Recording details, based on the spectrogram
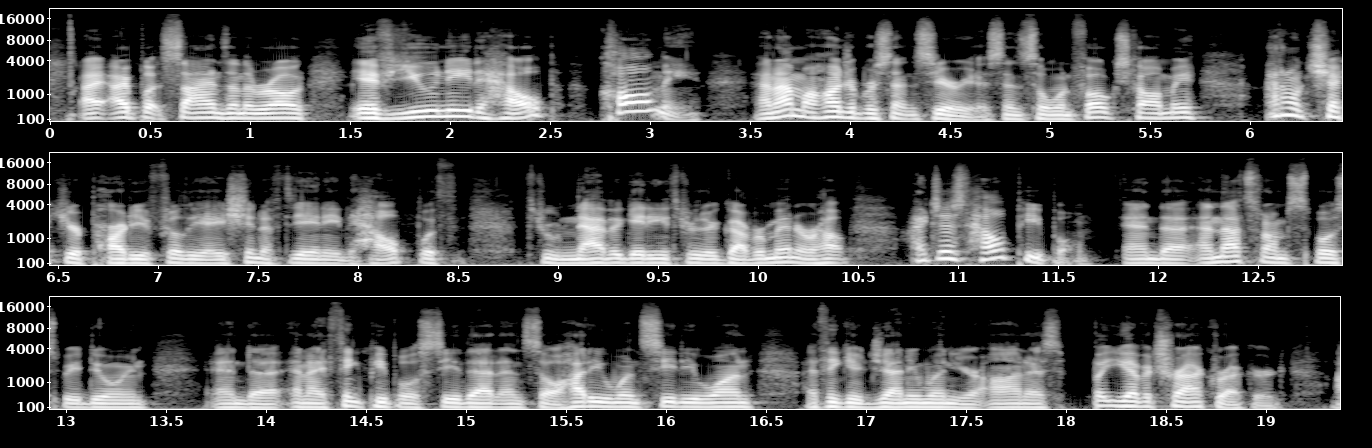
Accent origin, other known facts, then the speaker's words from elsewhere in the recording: Michigan, United States; I'm originally from Michigan. I had a front row seat to NAFTA and what frankly, trade can and can't do.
